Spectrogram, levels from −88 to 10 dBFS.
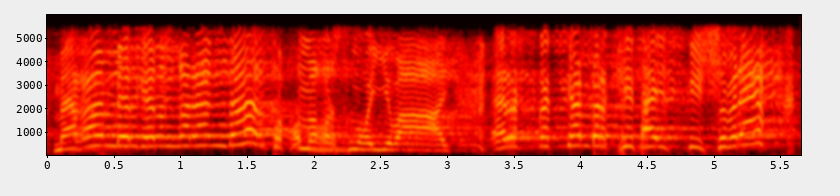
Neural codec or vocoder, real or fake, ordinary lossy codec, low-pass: none; real; none; 5.4 kHz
